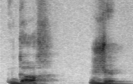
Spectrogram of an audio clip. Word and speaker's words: gorge: Gorge. Gorge. Y esa E sin acento al final, pues no va a sonar. Por eso la pronunciación, digamos que se detiene justo antes.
